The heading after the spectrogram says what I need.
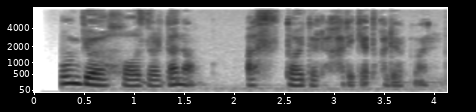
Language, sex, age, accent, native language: Uzbek, male, 18-24, Toshkent shahri, Uzbek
